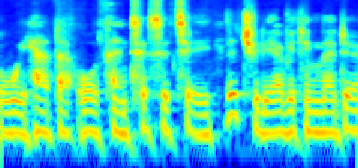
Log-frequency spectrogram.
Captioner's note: none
